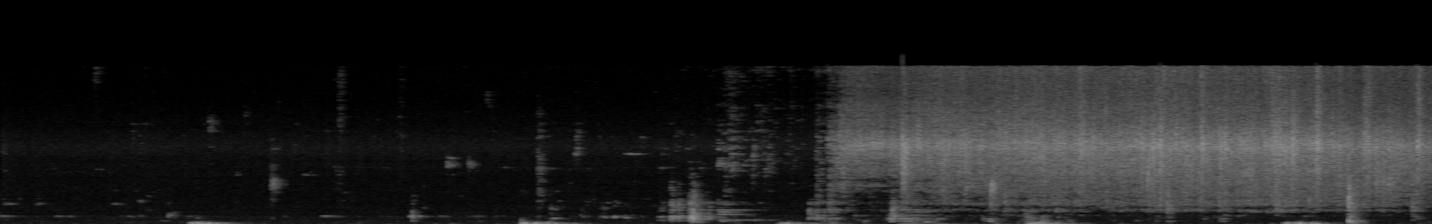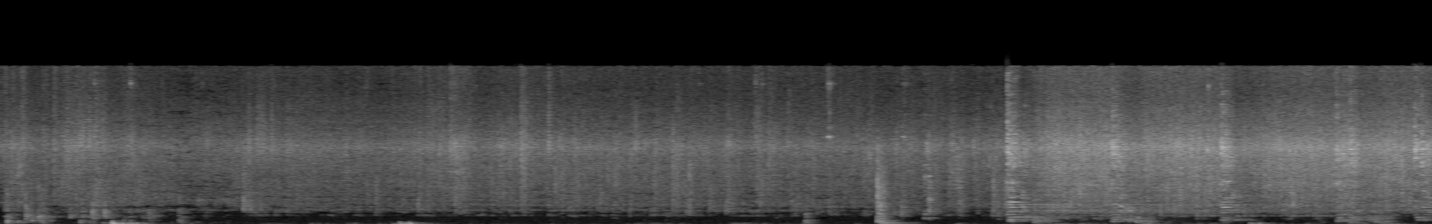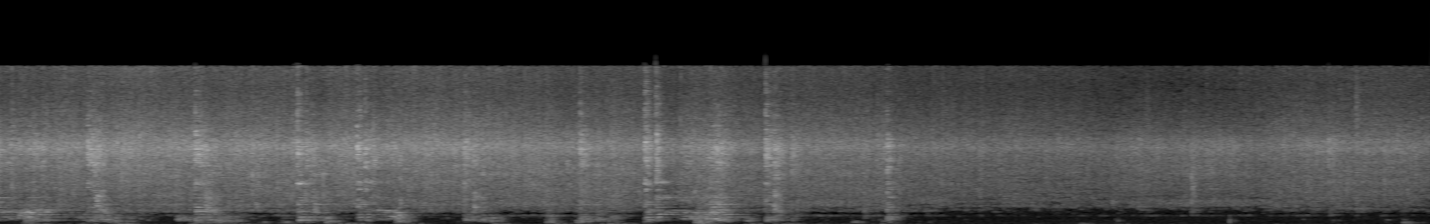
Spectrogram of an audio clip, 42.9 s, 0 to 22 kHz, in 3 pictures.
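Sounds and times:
vegetables sizzling in a pan: 7.5 - 42.9
metal spatula scraping a pan: 23.6 - 37.8.

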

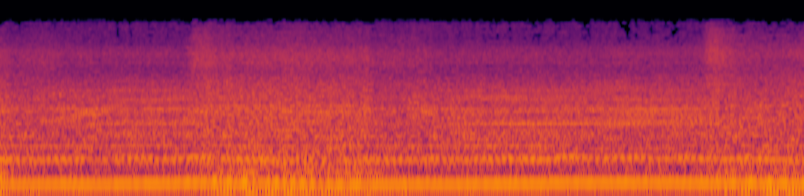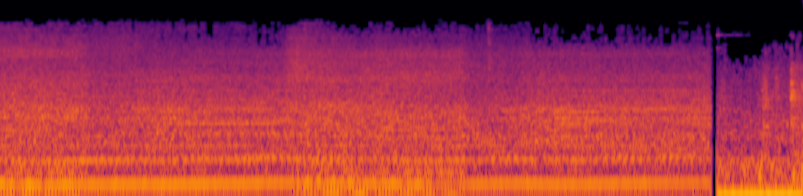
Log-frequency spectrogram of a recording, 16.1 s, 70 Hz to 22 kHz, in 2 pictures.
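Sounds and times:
machine engine droning: 0.0 - 16.0.

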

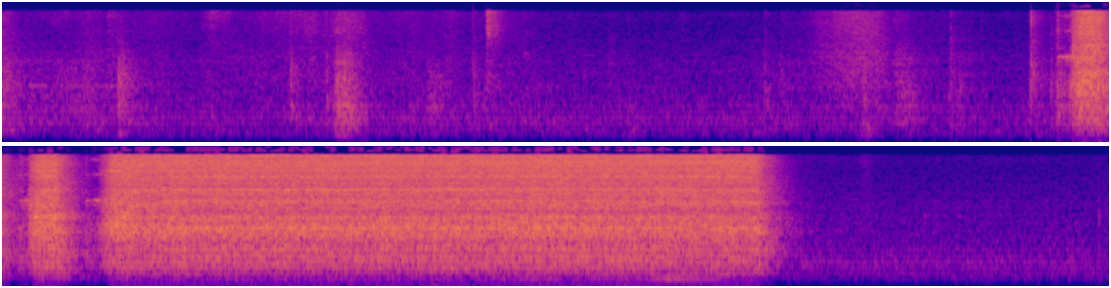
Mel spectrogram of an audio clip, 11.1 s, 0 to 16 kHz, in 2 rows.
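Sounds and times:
cordless drill drilling: 5.2 - 9.6.

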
